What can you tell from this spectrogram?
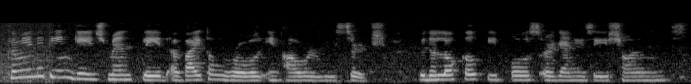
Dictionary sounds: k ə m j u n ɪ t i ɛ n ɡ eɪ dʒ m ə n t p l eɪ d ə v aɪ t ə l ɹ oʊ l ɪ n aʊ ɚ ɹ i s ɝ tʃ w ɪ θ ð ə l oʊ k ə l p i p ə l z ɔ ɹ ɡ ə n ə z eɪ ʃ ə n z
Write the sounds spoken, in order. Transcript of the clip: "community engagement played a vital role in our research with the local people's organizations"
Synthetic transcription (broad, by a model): k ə m j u n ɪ t i ɛ n ɡ eɪ dʒ m ə n t p l eɪ d ə v aɪ t ə l ɹ oʊ l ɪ n aʊ ɚ ɹ i s ɝ tʃ w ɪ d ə l oʊ k ə l p i p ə l s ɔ ɹ ɡ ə n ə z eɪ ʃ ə n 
